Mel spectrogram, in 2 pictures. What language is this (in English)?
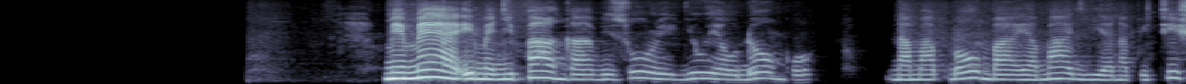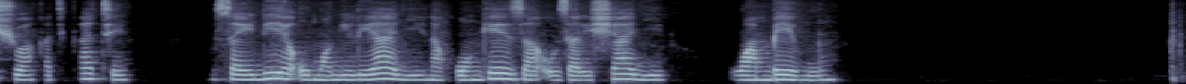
Swahili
